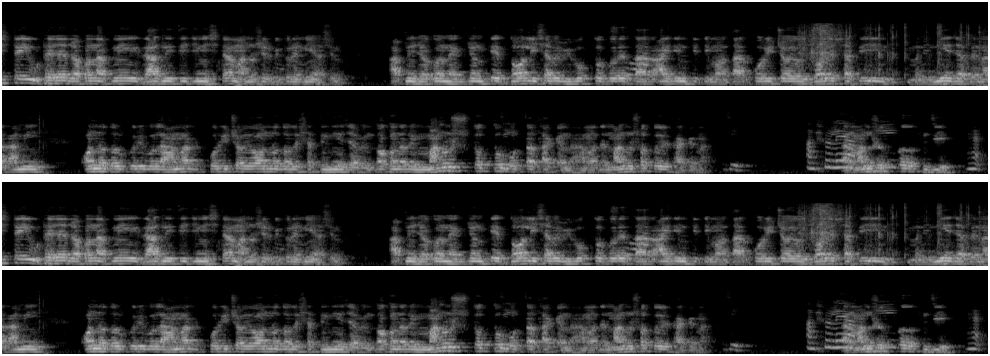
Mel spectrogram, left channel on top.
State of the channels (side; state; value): both; identical; correlation 1.00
